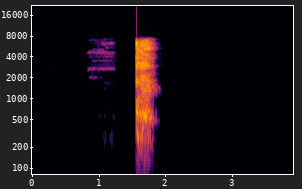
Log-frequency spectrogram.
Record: {
  "cough_length": "3.9 s",
  "cough_amplitude": 32768,
  "cough_signal_mean_std_ratio": 0.2,
  "survey_phase": "beta (2021-08-13 to 2022-03-07)",
  "age": "45-64",
  "gender": "Female",
  "wearing_mask": "No",
  "symptom_cough_any": true,
  "symptom_shortness_of_breath": true,
  "symptom_headache": true,
  "symptom_change_to_sense_of_smell_or_taste": true,
  "symptom_loss_of_taste": true,
  "smoker_status": "Ex-smoker",
  "respiratory_condition_asthma": false,
  "respiratory_condition_other": false,
  "recruitment_source": "Test and Trace",
  "submission_delay": "2 days",
  "covid_test_result": "Positive",
  "covid_test_method": "RT-qPCR",
  "covid_ct_value": 11.5,
  "covid_ct_gene": "N gene",
  "covid_ct_mean": 11.6,
  "covid_viral_load": "150000000 copies/ml",
  "covid_viral_load_category": "High viral load (>1M copies/ml)"
}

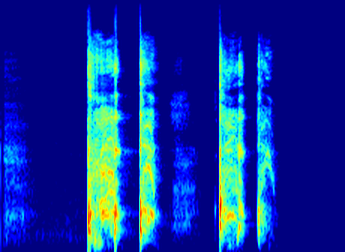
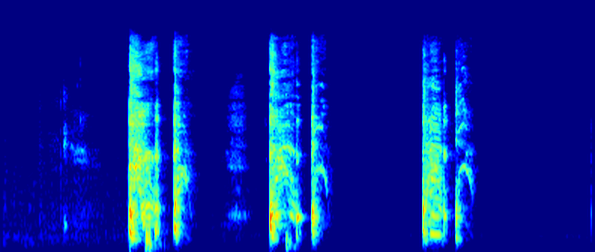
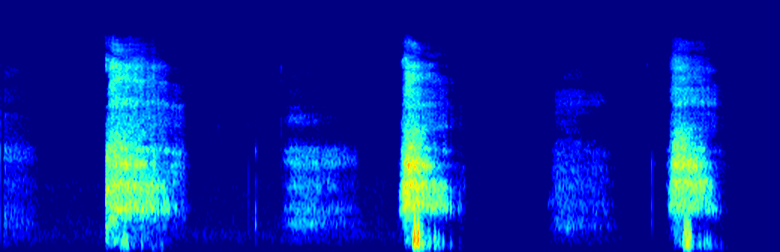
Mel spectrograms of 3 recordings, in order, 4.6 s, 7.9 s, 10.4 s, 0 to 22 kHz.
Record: {
  "cough_length": "4.6 s",
  "cough_amplitude": 32768,
  "cough_signal_mean_std_ratio": 0.31,
  "three_cough_length": "7.9 s",
  "three_cough_amplitude": 32343,
  "three_cough_signal_mean_std_ratio": 0.27,
  "exhalation_length": "10.4 s",
  "exhalation_amplitude": 23887,
  "exhalation_signal_mean_std_ratio": 0.3,
  "survey_phase": "beta (2021-08-13 to 2022-03-07)",
  "age": "45-64",
  "gender": "Female",
  "wearing_mask": "No",
  "symptom_none": true,
  "smoker_status": "Never smoked",
  "respiratory_condition_asthma": false,
  "respiratory_condition_other": false,
  "recruitment_source": "REACT",
  "submission_delay": "1 day",
  "covid_test_result": "Negative",
  "covid_test_method": "RT-qPCR",
  "influenza_a_test_result": "Negative",
  "influenza_b_test_result": "Negative"
}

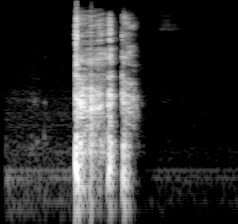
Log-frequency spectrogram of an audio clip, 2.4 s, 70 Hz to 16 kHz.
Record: {
  "cough_length": "2.4 s",
  "cough_amplitude": 32768,
  "cough_signal_mean_std_ratio": 0.3,
  "survey_phase": "beta (2021-08-13 to 2022-03-07)",
  "age": "18-44",
  "gender": "Male",
  "wearing_mask": "No",
  "symptom_cough_any": true,
  "symptom_runny_or_blocked_nose": true,
  "symptom_sore_throat": true,
  "symptom_fatigue": true,
  "symptom_change_to_sense_of_smell_or_taste": true,
  "symptom_onset": "4 days",
  "smoker_status": "Never smoked",
  "respiratory_condition_asthma": false,
  "respiratory_condition_other": false,
  "recruitment_source": "Test and Trace",
  "submission_delay": "2 days",
  "covid_test_result": "Positive",
  "covid_test_method": "RT-qPCR",
  "covid_ct_value": 17.2,
  "covid_ct_gene": "N gene"
}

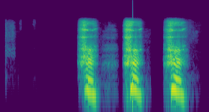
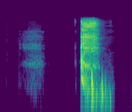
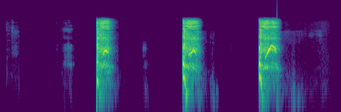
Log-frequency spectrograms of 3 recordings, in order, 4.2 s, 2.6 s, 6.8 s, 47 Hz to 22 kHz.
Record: {
  "exhalation_length": "4.2 s",
  "exhalation_amplitude": 22323,
  "exhalation_signal_mean_std_ratio": 0.4,
  "cough_length": "2.6 s",
  "cough_amplitude": 31972,
  "cough_signal_mean_std_ratio": 0.3,
  "three_cough_length": "6.8 s",
  "three_cough_amplitude": 31040,
  "three_cough_signal_mean_std_ratio": 0.31,
  "survey_phase": "beta (2021-08-13 to 2022-03-07)",
  "age": "65+",
  "gender": "Female",
  "wearing_mask": "No",
  "symptom_none": true,
  "smoker_status": "Never smoked",
  "respiratory_condition_asthma": false,
  "respiratory_condition_other": false,
  "recruitment_source": "REACT",
  "submission_delay": "1 day",
  "covid_test_result": "Negative",
  "covid_test_method": "RT-qPCR",
  "influenza_a_test_result": "Negative",
  "influenza_b_test_result": "Negative"
}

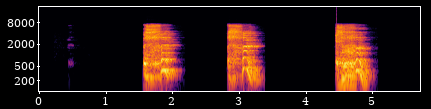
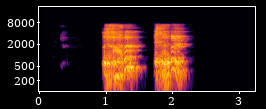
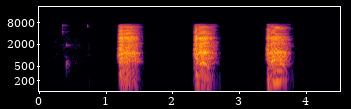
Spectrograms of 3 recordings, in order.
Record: {
  "three_cough_length": "5.7 s",
  "three_cough_amplitude": 32767,
  "three_cough_signal_mean_std_ratio": 0.41,
  "cough_length": "3.2 s",
  "cough_amplitude": 32346,
  "cough_signal_mean_std_ratio": 0.46,
  "exhalation_length": "4.5 s",
  "exhalation_amplitude": 32486,
  "exhalation_signal_mean_std_ratio": 0.34,
  "survey_phase": "alpha (2021-03-01 to 2021-08-12)",
  "age": "45-64",
  "gender": "Female",
  "wearing_mask": "No",
  "symptom_none": true,
  "smoker_status": "Ex-smoker",
  "respiratory_condition_asthma": false,
  "respiratory_condition_other": false,
  "recruitment_source": "REACT",
  "submission_delay": "31 days",
  "covid_test_result": "Negative",
  "covid_test_method": "RT-qPCR"
}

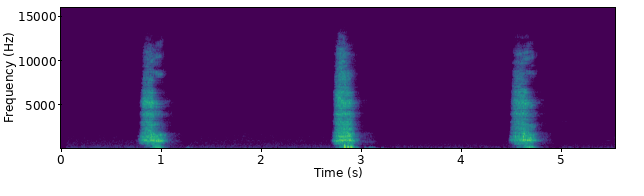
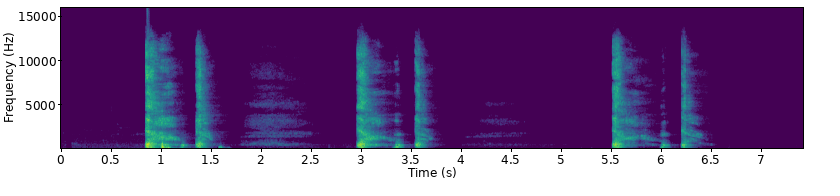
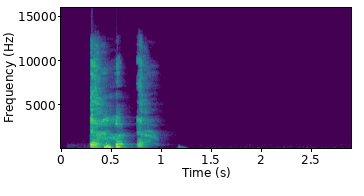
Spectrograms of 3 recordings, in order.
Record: {
  "exhalation_length": "5.5 s",
  "exhalation_amplitude": 25247,
  "exhalation_signal_mean_std_ratio": 0.25,
  "three_cough_length": "7.4 s",
  "three_cough_amplitude": 32709,
  "three_cough_signal_mean_std_ratio": 0.25,
  "cough_length": "2.9 s",
  "cough_amplitude": 30218,
  "cough_signal_mean_std_ratio": 0.27,
  "survey_phase": "beta (2021-08-13 to 2022-03-07)",
  "age": "18-44",
  "gender": "Female",
  "wearing_mask": "No",
  "symptom_runny_or_blocked_nose": true,
  "symptom_abdominal_pain": true,
  "symptom_fatigue": true,
  "symptom_onset": "6 days",
  "smoker_status": "Current smoker (1 to 10 cigarettes per day)",
  "respiratory_condition_asthma": true,
  "respiratory_condition_other": false,
  "recruitment_source": "Test and Trace",
  "submission_delay": "2 days",
  "covid_test_result": "Positive",
  "covid_test_method": "RT-qPCR",
  "covid_ct_value": 22.3,
  "covid_ct_gene": "ORF1ab gene",
  "covid_ct_mean": 22.4,
  "covid_viral_load": "45000 copies/ml",
  "covid_viral_load_category": "Low viral load (10K-1M copies/ml)"
}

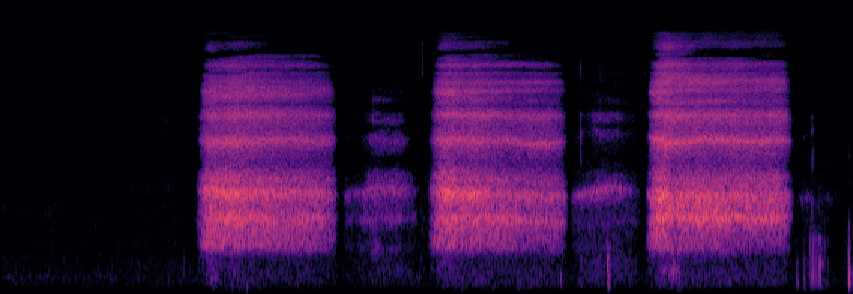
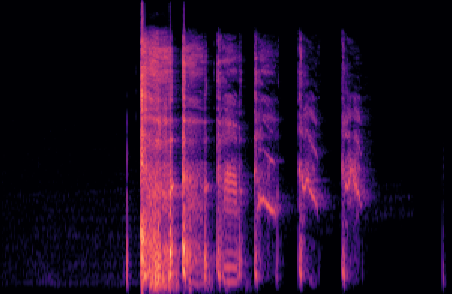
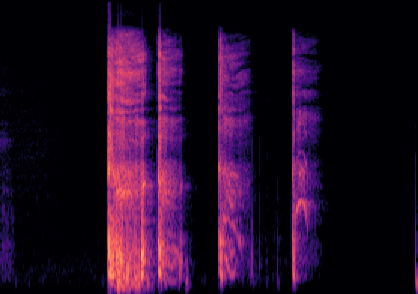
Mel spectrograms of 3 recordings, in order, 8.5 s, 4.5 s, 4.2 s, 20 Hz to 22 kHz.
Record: {
  "exhalation_length": "8.5 s",
  "exhalation_amplitude": 7292,
  "exhalation_signal_mean_std_ratio": 0.61,
  "cough_length": "4.5 s",
  "cough_amplitude": 32768,
  "cough_signal_mean_std_ratio": 0.3,
  "three_cough_length": "4.2 s",
  "three_cough_amplitude": 32767,
  "three_cough_signal_mean_std_ratio": 0.29,
  "survey_phase": "alpha (2021-03-01 to 2021-08-12)",
  "age": "45-64",
  "gender": "Female",
  "wearing_mask": "No",
  "symptom_cough_any": true,
  "symptom_shortness_of_breath": true,
  "symptom_fatigue": true,
  "symptom_fever_high_temperature": true,
  "symptom_headache": true,
  "symptom_onset": "5 days",
  "smoker_status": "Never smoked",
  "respiratory_condition_asthma": false,
  "respiratory_condition_other": false,
  "recruitment_source": "Test and Trace",
  "submission_delay": "2 days",
  "covid_ct_value": 25.2,
  "covid_ct_gene": "ORF1ab gene"
}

